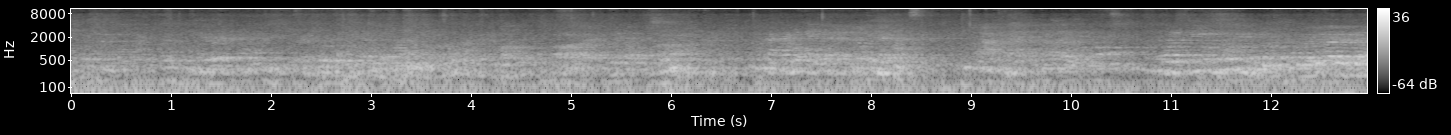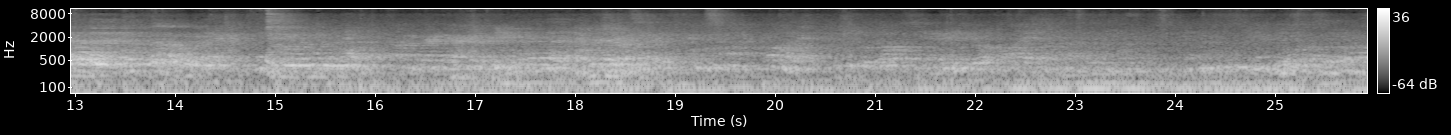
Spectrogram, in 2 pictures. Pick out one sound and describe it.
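Several people talk in the distance in a large echoing hall.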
